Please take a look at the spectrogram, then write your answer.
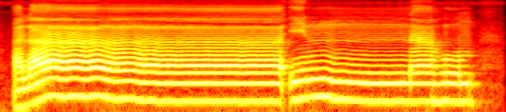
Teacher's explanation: ala dipanjangkan 5 harokat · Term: mad jaiz munfasil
